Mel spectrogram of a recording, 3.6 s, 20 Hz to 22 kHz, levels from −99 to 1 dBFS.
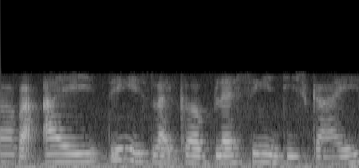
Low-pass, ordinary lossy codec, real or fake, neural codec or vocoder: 3.6 kHz; none; real; none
